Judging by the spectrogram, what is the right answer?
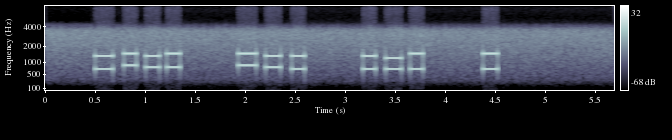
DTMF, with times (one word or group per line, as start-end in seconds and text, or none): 0.5-1.3 2956
1.9-2.6 952
3.2-3.8 213
4.4-4.5 3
